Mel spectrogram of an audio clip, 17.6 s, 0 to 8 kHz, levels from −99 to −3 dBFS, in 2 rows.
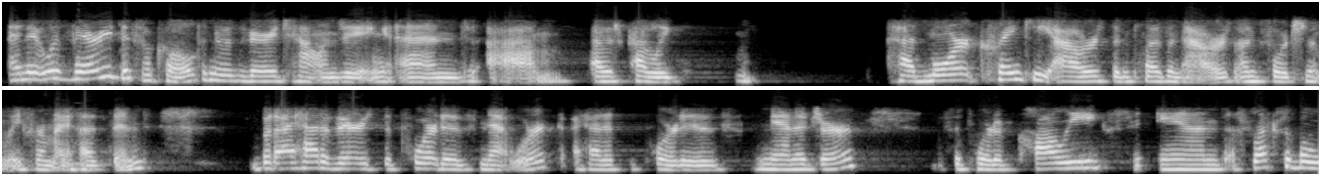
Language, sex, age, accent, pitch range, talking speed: English, female, 30-49, American, 165-190 Hz, 145 wpm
